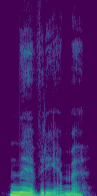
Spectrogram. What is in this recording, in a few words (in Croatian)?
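"nevrijeme", Hrvatski; mreznik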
